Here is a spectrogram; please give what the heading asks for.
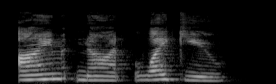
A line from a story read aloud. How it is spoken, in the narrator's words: he growls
